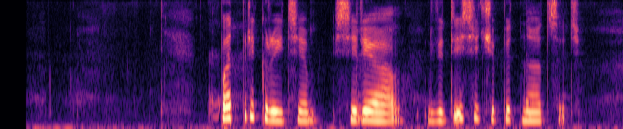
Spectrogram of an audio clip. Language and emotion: Russian, neutral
